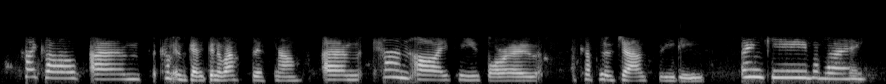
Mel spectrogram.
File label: jingle can i borrow some jazz cds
